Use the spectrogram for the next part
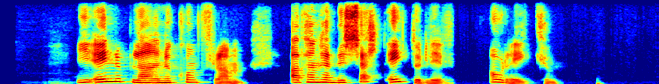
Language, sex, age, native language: Icelandic, female, 60-69, Icelandic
